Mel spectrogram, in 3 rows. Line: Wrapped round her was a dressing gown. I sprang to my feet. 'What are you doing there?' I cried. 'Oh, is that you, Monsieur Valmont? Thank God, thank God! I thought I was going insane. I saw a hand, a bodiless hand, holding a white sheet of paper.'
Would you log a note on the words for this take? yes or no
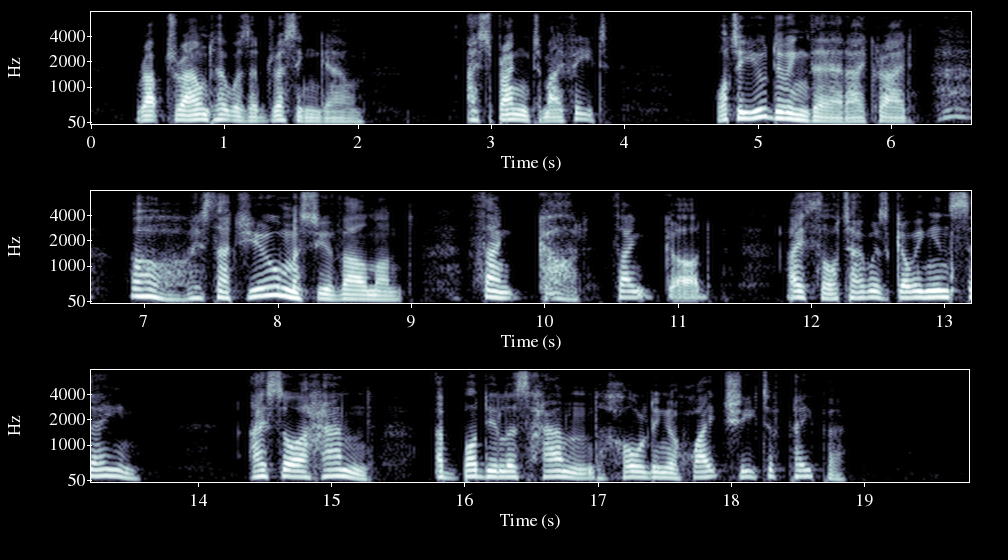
no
